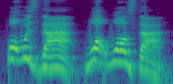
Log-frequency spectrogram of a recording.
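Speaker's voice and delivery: loud, incredulous yell; furious fan yelling at a reckless shot; outraged shout. Real, not acted. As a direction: bark it in disbelief at the player.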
